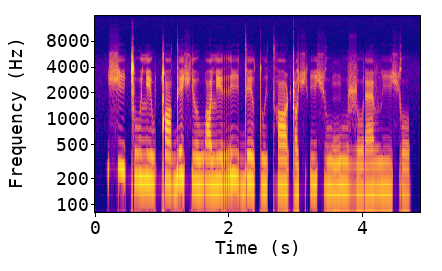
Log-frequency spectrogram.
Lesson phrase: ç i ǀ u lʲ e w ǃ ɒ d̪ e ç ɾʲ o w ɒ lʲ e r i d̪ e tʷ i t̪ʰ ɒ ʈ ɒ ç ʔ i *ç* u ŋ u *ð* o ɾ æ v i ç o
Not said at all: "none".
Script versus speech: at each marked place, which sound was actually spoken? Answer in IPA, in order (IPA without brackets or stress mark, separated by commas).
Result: ç, ɮ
